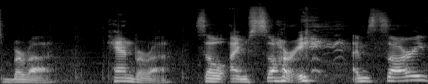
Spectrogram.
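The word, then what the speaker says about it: Canberra: Anyway, what I was going to say was that I think I've been pronouncing this little koala's name wrong. I used to call her Canber.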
